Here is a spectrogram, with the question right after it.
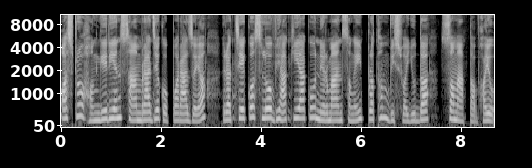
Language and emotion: Nepali, neutral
